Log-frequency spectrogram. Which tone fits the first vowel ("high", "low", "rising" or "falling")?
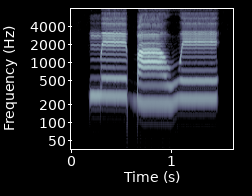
high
